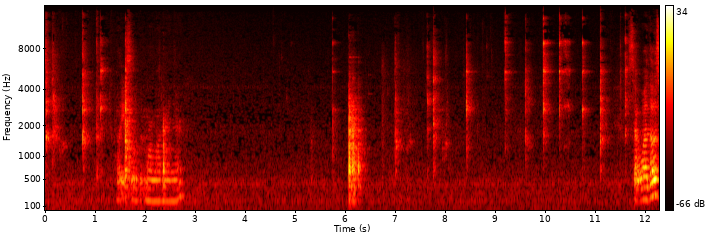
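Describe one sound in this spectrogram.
A spoon clinks against a glass.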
